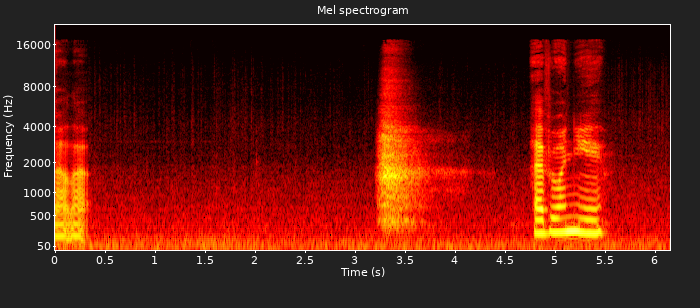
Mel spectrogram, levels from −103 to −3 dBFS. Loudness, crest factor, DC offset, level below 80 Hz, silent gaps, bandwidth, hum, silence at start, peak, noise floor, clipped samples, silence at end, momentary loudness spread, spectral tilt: -27 LUFS; 24 dB; under 0.1%; -54 dBFS; none; 16.5 kHz; none; 0 s; -8 dBFS; -56 dBFS; under 0.1%; 0.65 s; 22 LU; -5.5 dB/octave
